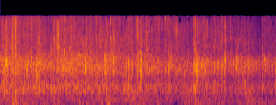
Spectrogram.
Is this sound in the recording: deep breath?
no

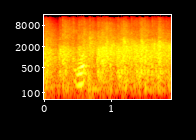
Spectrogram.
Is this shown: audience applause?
yes

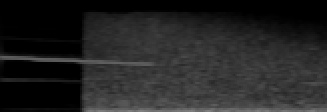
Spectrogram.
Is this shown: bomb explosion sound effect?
yes

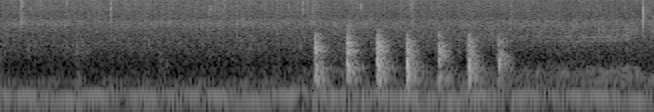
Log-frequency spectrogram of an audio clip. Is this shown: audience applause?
no

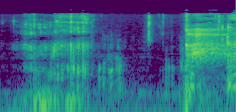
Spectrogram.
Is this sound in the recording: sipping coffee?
yes

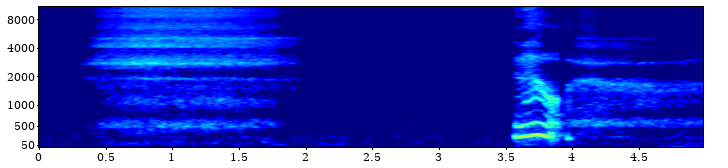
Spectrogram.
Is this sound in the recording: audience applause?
no

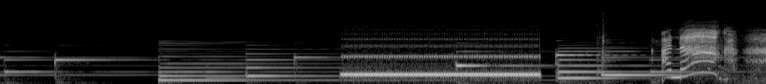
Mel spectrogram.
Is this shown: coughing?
no

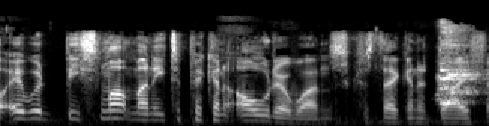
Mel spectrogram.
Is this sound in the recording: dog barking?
yes

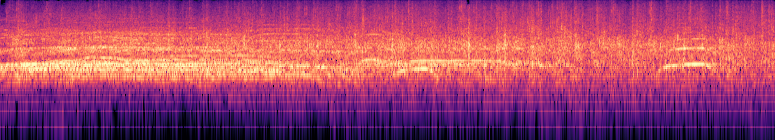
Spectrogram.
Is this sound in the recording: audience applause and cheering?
yes

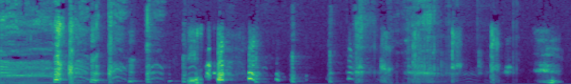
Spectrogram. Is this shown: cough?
yes

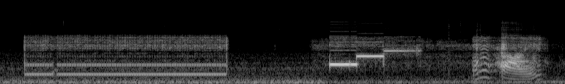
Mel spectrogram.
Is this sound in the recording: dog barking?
no

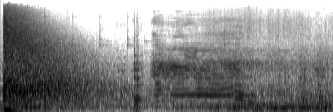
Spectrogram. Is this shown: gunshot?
yes

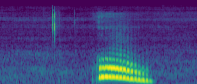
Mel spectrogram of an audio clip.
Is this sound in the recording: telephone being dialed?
no

